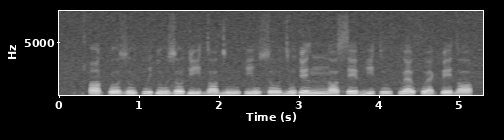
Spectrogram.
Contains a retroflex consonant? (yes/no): no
